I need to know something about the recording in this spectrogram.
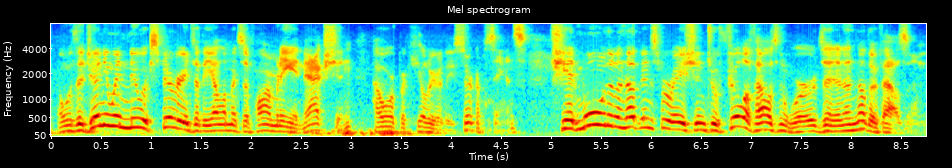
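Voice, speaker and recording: A man with a husky voice reading a story aloud as narrator, in scripted prose. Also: sits high, low-quality recording. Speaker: narrator and fan fiction reader.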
